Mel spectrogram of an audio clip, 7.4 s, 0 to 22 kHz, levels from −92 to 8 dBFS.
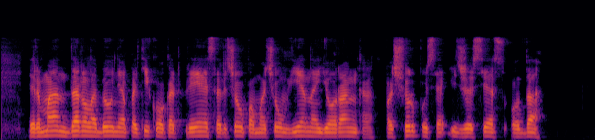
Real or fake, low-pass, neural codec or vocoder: real; 7.2 kHz; none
